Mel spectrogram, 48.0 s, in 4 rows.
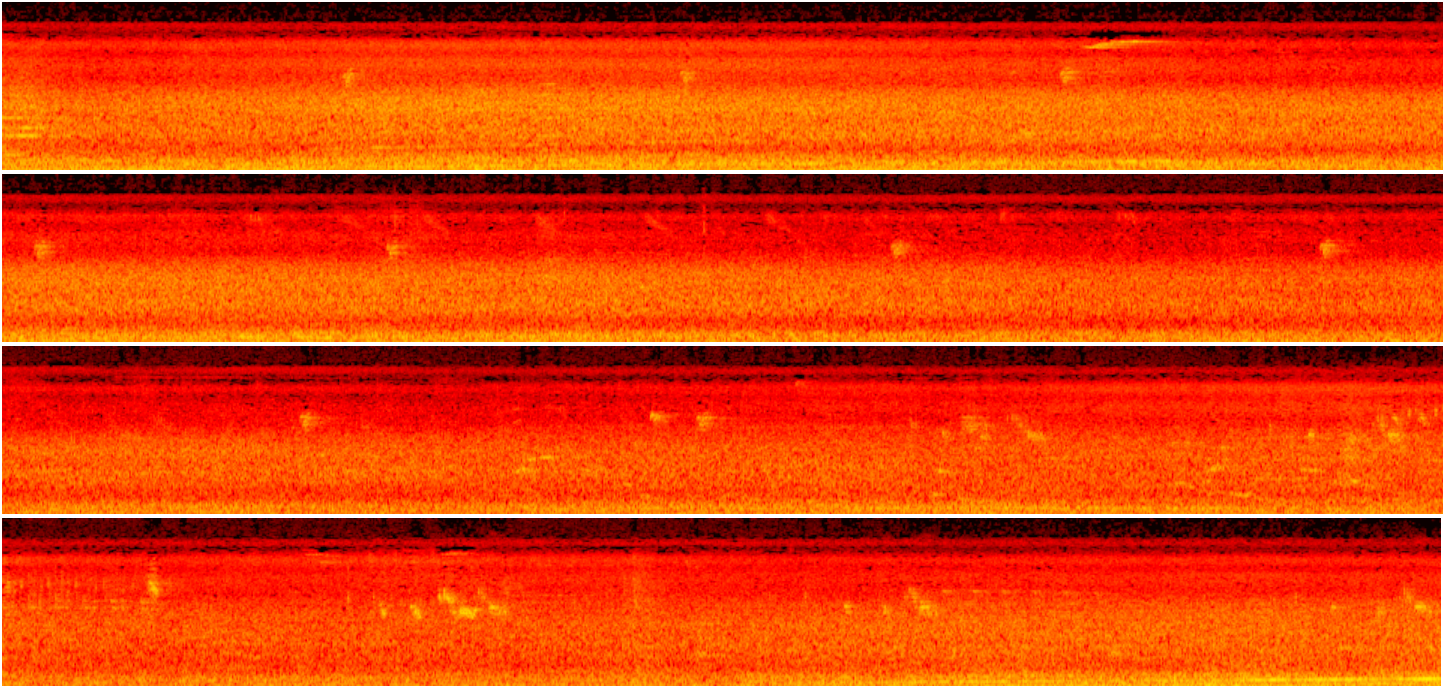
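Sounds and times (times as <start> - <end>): traffic noise: 0.0 - 48.0
bird chirping: 28.3 - 30.9, 34.2 - 37.6, 38.5 - 40.8, 42.6 - 45.3.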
